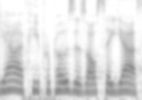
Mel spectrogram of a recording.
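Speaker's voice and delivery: ordinary talk, nothing marked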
